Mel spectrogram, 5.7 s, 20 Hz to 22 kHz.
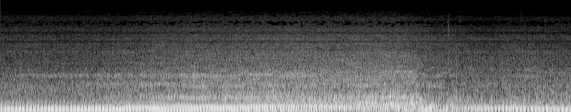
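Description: A 2022 Can-Am Commander XMR 1000R side-by-side engine revs and accelerates loudly and close up, a steady droning roar that holds throughout with a slight dip near the end, with no talking.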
